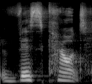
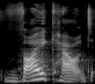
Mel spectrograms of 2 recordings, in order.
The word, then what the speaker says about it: Viscount: Why does your credit card say Viscount Hinchingbrook?" And he slightly looked at me in horror and he said, "It's Viscount." And I was like, "But why would it be Viscount? It's spelled exactly like discount."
